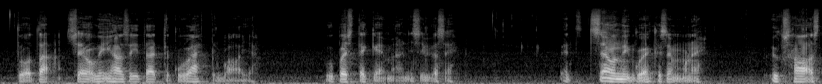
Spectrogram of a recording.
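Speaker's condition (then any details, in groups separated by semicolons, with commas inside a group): Duchenne muscular dystrophy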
